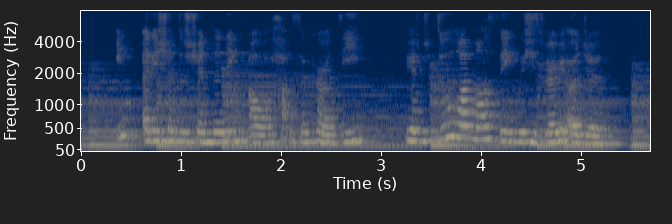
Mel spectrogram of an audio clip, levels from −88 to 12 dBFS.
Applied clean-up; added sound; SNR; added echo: none; Piano; 10 dB; reverberation time 0.8 s.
